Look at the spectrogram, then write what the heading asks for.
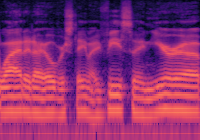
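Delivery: normal talking voice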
